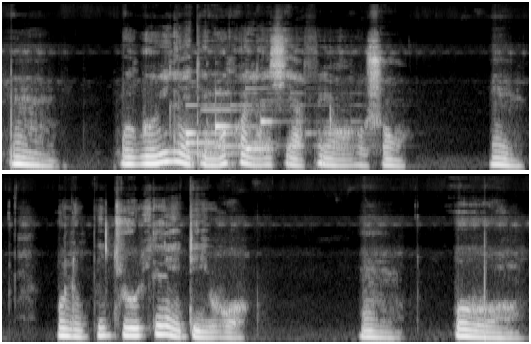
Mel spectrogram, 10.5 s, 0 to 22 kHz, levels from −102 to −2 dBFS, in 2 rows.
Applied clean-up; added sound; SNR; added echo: neural mask model RNNoise.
